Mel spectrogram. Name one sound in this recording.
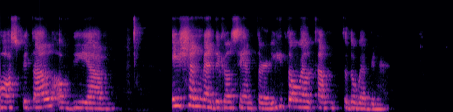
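A middle-aged woman speaks with animation over an online call.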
